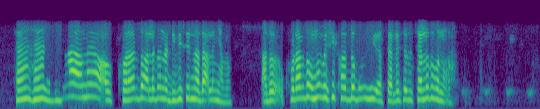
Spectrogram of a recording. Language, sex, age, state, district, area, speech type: Santali, female, 30-45, West Bengal, Birbhum, rural, conversation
